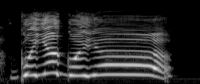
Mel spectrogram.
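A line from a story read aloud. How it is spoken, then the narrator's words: Small creature shouting. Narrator (Chinese): 小蛇大叫着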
